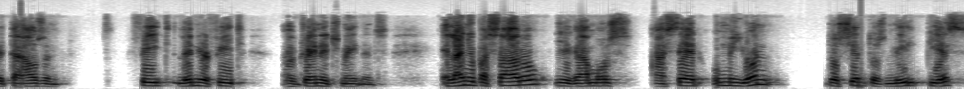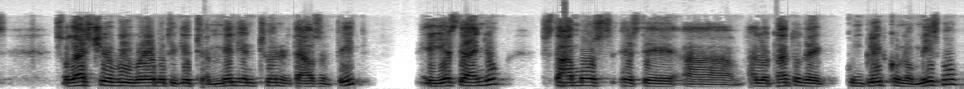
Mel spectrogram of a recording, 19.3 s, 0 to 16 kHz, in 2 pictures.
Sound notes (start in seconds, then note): 6.5 speaking Spanish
